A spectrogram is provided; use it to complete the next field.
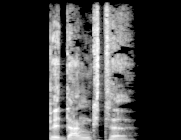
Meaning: inflection of bedanken: 1. first/third-person singular preterite 2. first/third-person singular subjunctive II
- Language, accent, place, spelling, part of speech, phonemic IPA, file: German, Germany, Berlin, bedankte, verb, /bə.ˈdaŋk.tə/, De-bedankte.ogg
